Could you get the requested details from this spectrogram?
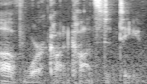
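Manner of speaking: whispered aside; hushed whisper as if the artist might hear. Real, not acted. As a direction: drop to a breathy secret whisper.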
